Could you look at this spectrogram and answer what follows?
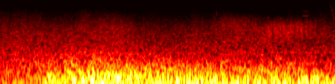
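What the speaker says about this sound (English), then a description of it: "Here comes the inevitable explosion, and HotFog is gone." Explosion of a unit in the real-time strategy game Supreme Commander: a dense, sustained low rumble that swells after a quiet start and rolls on steadily for several seconds, with no talk.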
